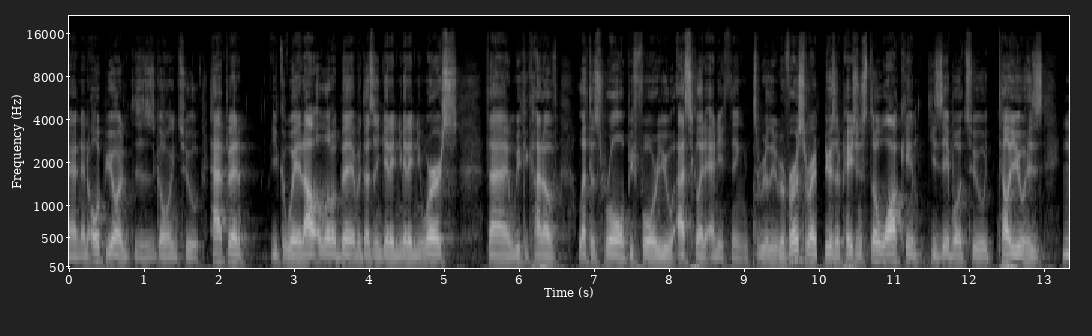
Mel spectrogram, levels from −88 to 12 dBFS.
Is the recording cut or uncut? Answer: cut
